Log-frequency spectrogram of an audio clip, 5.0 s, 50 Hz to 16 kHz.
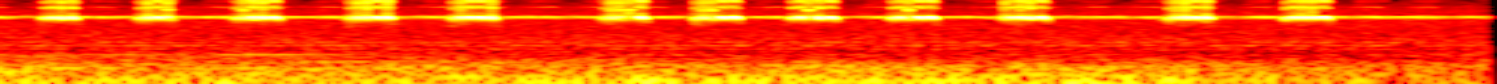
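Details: Male field cricket (Gryllus campestris) at Macieira da Maia, Vila do Conde, Portugal, 7 May 2021, recorded with a Canon PowerShot SX70 HS. Bright, high shrill chirps repeat about every third of a second, with low rumbling background noise.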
